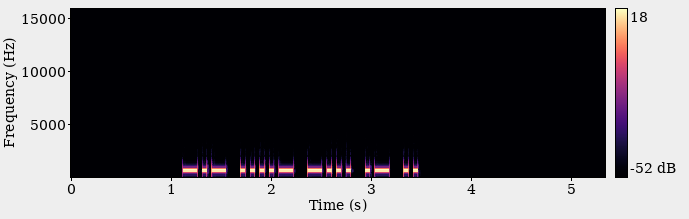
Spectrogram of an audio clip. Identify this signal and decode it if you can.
Morse code, heard as a keyed tone, about 25 wpm, 700 Hz. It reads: K4BAI
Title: Call Signs Repeated 3x - 25wpm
